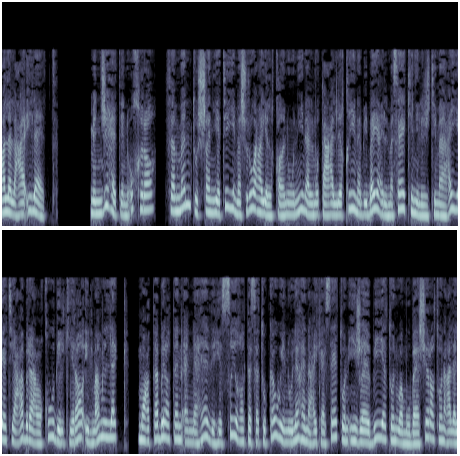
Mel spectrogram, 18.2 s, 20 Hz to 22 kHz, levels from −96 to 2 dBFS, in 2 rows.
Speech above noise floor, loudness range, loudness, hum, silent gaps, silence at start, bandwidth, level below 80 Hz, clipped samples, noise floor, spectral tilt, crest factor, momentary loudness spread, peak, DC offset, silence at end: over 67 dB; 2 LU; -23 LUFS; none; 1.14-1.75 s; 0 s; 10.5 kHz; -66 dBFS; under 0.1%; under -90 dBFS; -5.5 dB/octave; 14 dB; 4 LU; -8 dBFS; under 0.1%; 0 s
